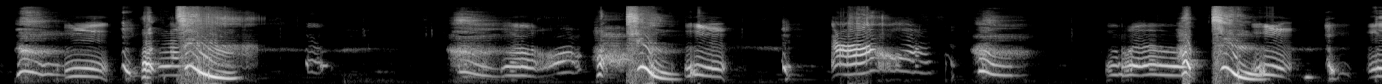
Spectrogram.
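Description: Several abrupt sneezes from an adult, each answered by an infant's bursts of giggling laughter.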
